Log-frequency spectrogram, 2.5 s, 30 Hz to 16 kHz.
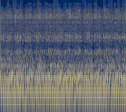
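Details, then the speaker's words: Turbo Chevrolet C10 V8, back running with the bigger 78mm turbo and a new custom stainless exhaust with flex pipe and wide-mouth tip: deep even burble settling to a steady idle as the turbo spins up, no misses or knocks. Normal. "it settle into a doddle the turbos spinning up there I know days dude that sounds so good"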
